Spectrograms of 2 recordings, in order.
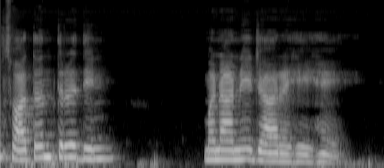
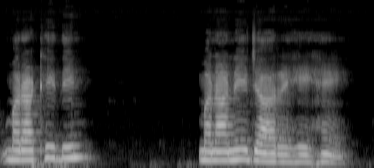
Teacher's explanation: दिन उच्चारण ह्रस्व होना चाहिए, न कि दीर्घ होना चाहिए।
